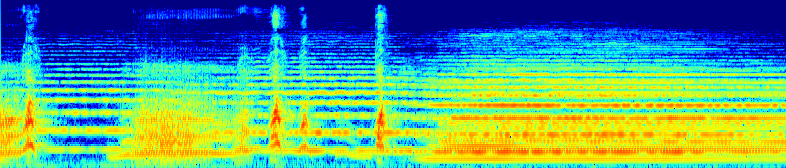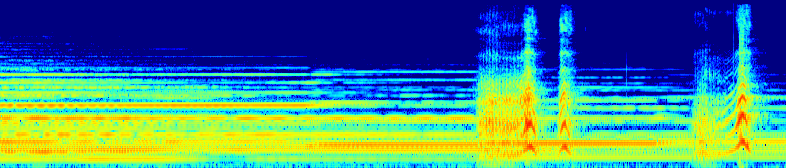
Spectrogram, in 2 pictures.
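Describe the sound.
A dog barks and yips in a few short, sharp bursts while out on a walk on a green hill in Bayreuth. Long, steady musical tones sound between and under the barks.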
